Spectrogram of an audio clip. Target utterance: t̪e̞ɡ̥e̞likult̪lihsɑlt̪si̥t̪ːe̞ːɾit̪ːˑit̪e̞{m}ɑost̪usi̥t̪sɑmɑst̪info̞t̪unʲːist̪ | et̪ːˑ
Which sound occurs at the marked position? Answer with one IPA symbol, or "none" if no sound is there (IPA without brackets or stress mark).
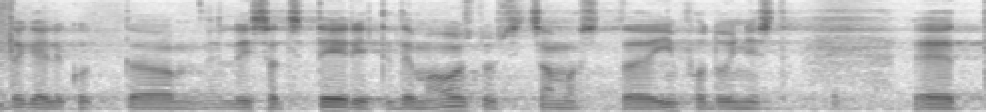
m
